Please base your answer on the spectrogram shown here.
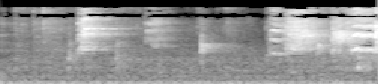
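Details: Harsh, high lovebird squawks, a few spaced cries followed by a louder run of grating calls at the close, with a low hum beneath.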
